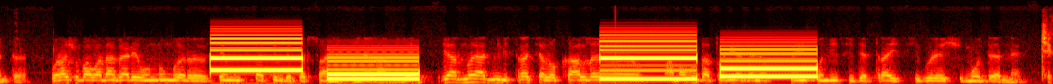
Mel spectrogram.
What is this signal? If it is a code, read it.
Aircraft SELCAL, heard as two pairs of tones. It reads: JR-AF AR-DK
